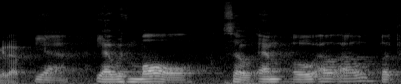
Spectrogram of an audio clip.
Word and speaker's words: Moll: up yeah yeah with mall so um Olo but pronounced like a shopping mall yeah yeah and then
